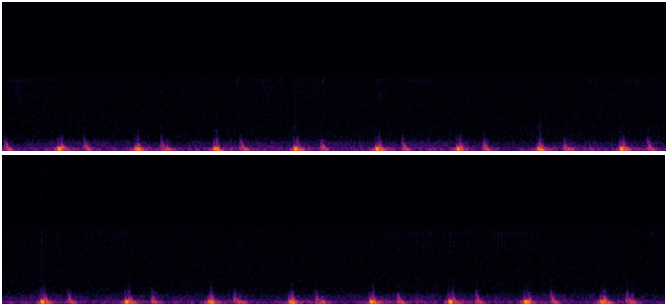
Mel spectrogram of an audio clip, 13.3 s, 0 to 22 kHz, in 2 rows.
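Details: Resting heartbeat recorded at Erb's point while sitting at a desk: low sounds about 75 a minute with uneven spacing between some beats; irregular rhythm with skipped beats.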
